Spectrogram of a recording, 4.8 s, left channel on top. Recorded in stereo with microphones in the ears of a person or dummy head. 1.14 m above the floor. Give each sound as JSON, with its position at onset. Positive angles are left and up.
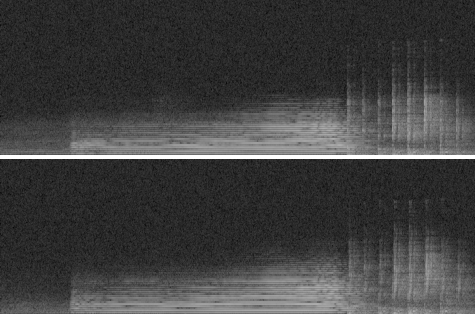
{"t": 0.7, "sound": "a trumpet", "side_deg": 0, "distance_m": 2.5}
{"t": 3.5, "sound": "a clap", "side_deg": 80, "distance_m": 3.5}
